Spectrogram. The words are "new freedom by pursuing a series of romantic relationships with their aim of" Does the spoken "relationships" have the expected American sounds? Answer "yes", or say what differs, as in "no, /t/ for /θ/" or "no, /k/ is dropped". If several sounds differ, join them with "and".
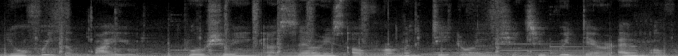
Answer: no, /s/ is dropped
